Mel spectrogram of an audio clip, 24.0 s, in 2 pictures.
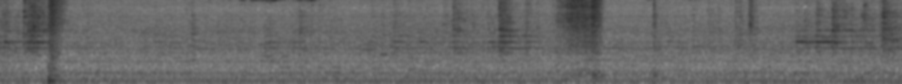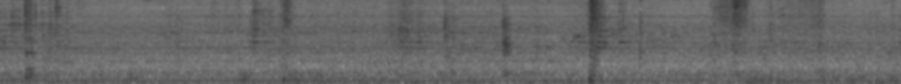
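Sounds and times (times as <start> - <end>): train clanks and knocks: 0.0 - 24.0
train wheels rumbling on rails: 0.0 - 24.0.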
